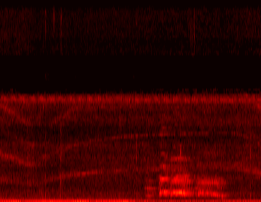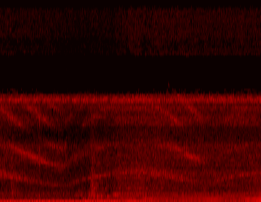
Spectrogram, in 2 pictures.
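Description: A rooster crows once, about three seconds in, for roughly a second and a half, its pitch dropping at the end, over a steady low hum.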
